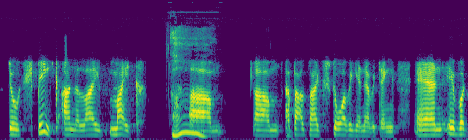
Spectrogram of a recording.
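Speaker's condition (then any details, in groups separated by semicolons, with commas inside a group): Cerebral palsy; later learned to walk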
